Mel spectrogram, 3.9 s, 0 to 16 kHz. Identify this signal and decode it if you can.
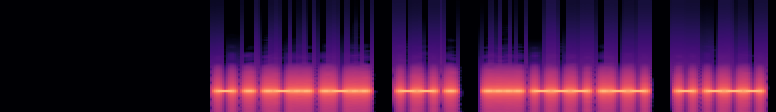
Morse code, heard as a keyed tone, about 53 wpm, 700 Hz. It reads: TELL ME HOW TO
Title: Sentences from Top 1500 Words 50wpm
